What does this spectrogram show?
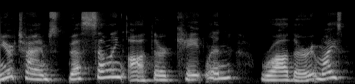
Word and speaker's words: Rother: We have New York Times best-selling author Caitlyn Rother. Am I pronouncing that correctly, Caitlyn? Rother rhymes with author.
